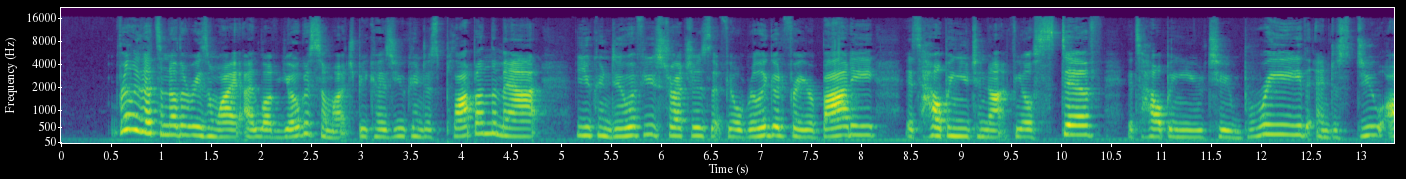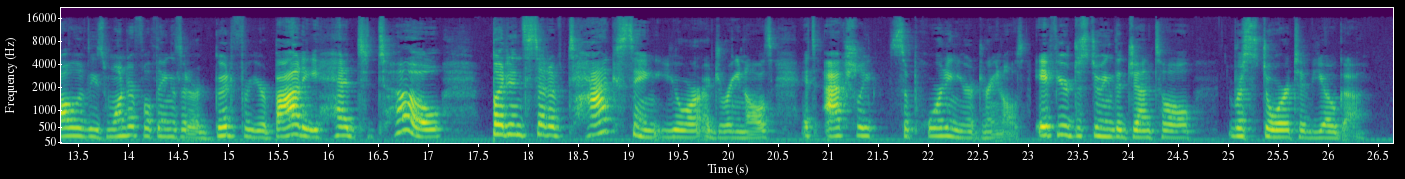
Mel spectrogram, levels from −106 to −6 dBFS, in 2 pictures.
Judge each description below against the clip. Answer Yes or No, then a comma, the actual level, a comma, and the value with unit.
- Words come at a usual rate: Yes, average, 180 wpm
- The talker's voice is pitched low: No, high, 225 Hz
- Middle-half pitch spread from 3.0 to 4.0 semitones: Yes, average, 3.6 semitones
